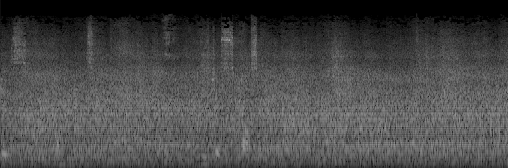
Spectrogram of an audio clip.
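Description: Ice skates scrape and hiss across ice.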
